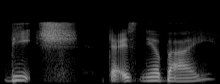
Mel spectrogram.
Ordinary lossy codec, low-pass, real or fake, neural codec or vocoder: none; 7.2 kHz; real; none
